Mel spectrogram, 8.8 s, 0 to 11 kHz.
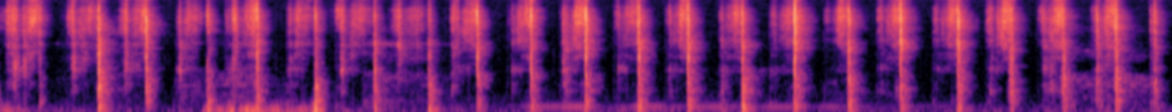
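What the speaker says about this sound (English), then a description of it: "We're going to do 2 more shuffles." Tarot cards being shuffled in a steady run of crisp, rapid flicks and taps, close up, with no voices.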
